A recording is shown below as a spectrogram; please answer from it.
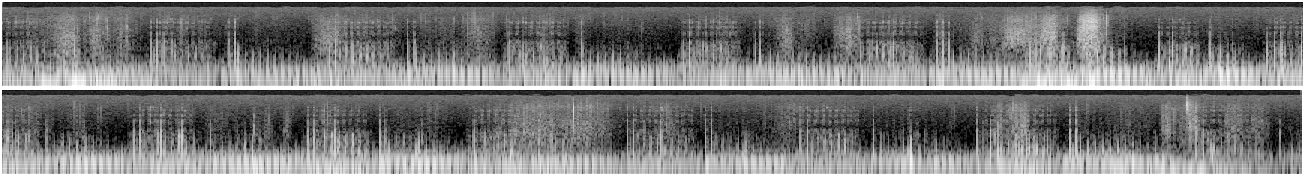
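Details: Continuous low purring from a cat, a rumbling drone that pulses with its breathing in short regular cycles, a little louder around the middle, against a quiet background.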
